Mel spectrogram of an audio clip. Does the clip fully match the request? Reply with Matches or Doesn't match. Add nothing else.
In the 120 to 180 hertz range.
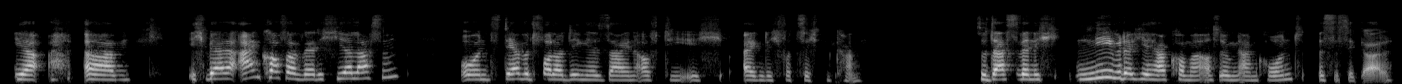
Doesn't match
